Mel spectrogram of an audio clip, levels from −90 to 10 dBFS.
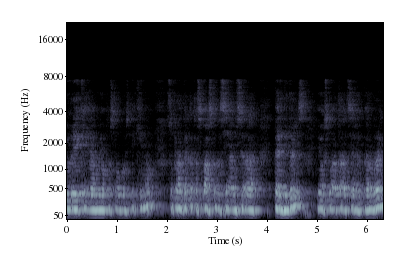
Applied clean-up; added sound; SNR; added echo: none; none; none; reverberation time 0.6 s.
